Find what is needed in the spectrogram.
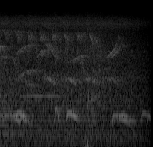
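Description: Birds chirping, a dense run of short rising and falling calls from more than one bird, fading out near the end.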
